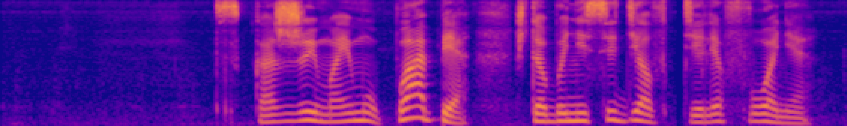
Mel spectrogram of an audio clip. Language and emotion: Russian, angry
